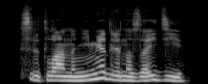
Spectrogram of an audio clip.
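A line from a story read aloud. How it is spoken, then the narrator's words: Angry, into phone. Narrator (Russian): Зло выговорил в трубку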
